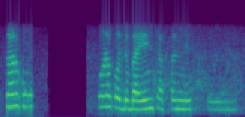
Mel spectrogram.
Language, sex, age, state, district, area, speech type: Telugu, female, 30-45, Andhra Pradesh, Vizianagaram, rural, conversation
